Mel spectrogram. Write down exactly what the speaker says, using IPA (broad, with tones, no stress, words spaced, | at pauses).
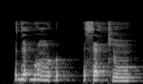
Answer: dɛ˦ʔɡo̰˦˨ŋʊ˦ʔ | sʰɛ˦ʔt͡ɕũ˨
